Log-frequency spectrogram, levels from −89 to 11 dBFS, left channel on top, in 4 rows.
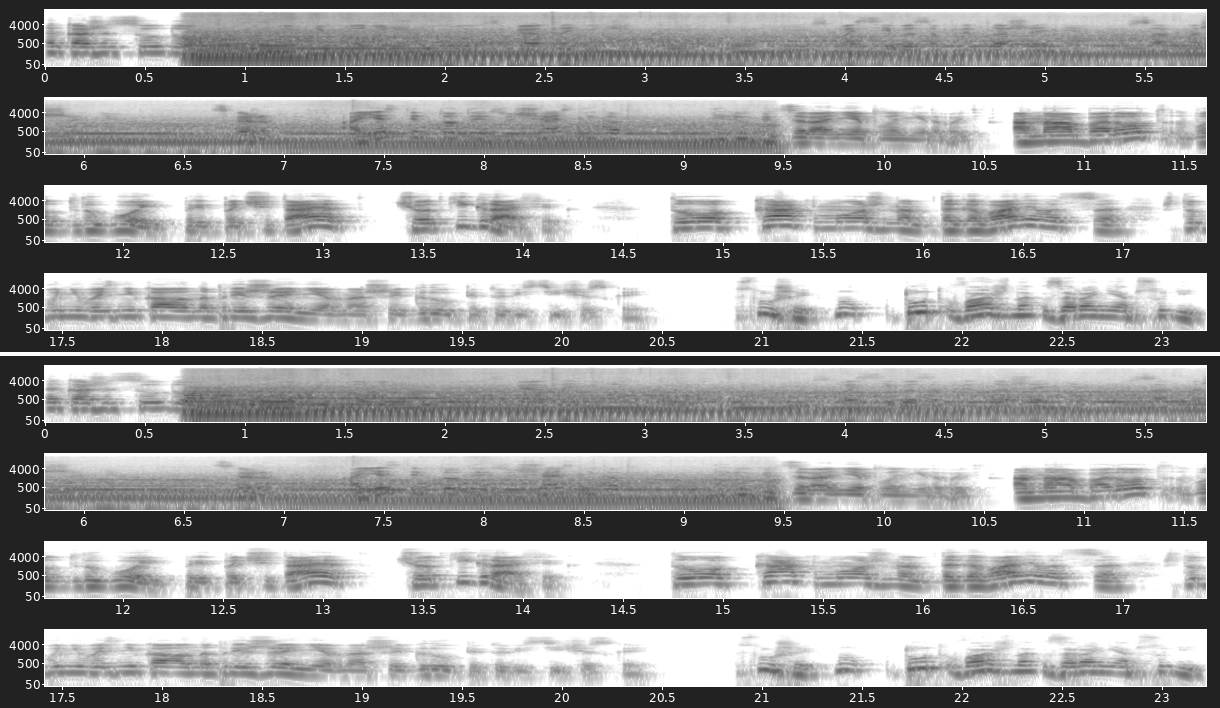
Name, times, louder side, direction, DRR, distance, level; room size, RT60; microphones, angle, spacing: voice 1, 0.0-13.1 13.4-14.2 14.7-20.4, left 3 dB, 80° left, 0.9 m, -37 dB
sound 1, 0.7-9.5, equal, 10° left, 0.6 m, -32 dB
voice 2, 20.9-23.2, left 3 dB, 65° left, 0.6 m, -39 dB
5.5 x 2.3 x 2.4 m
head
